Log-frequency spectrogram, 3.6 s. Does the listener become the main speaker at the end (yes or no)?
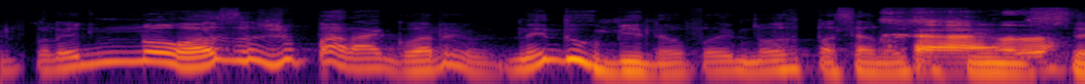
no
